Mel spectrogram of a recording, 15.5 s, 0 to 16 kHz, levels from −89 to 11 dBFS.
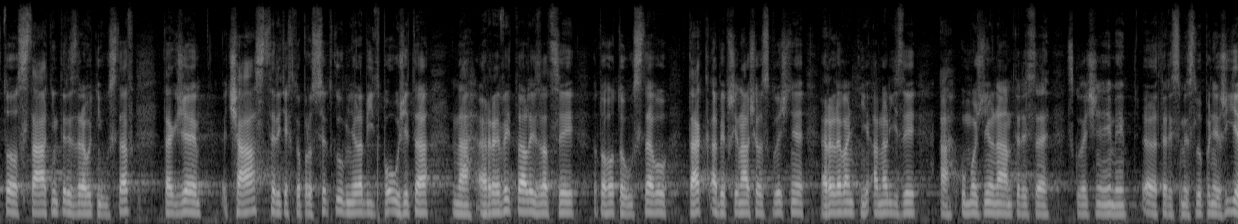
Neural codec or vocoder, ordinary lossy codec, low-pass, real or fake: none; Opus, 64 kbps; 14.4 kHz; real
